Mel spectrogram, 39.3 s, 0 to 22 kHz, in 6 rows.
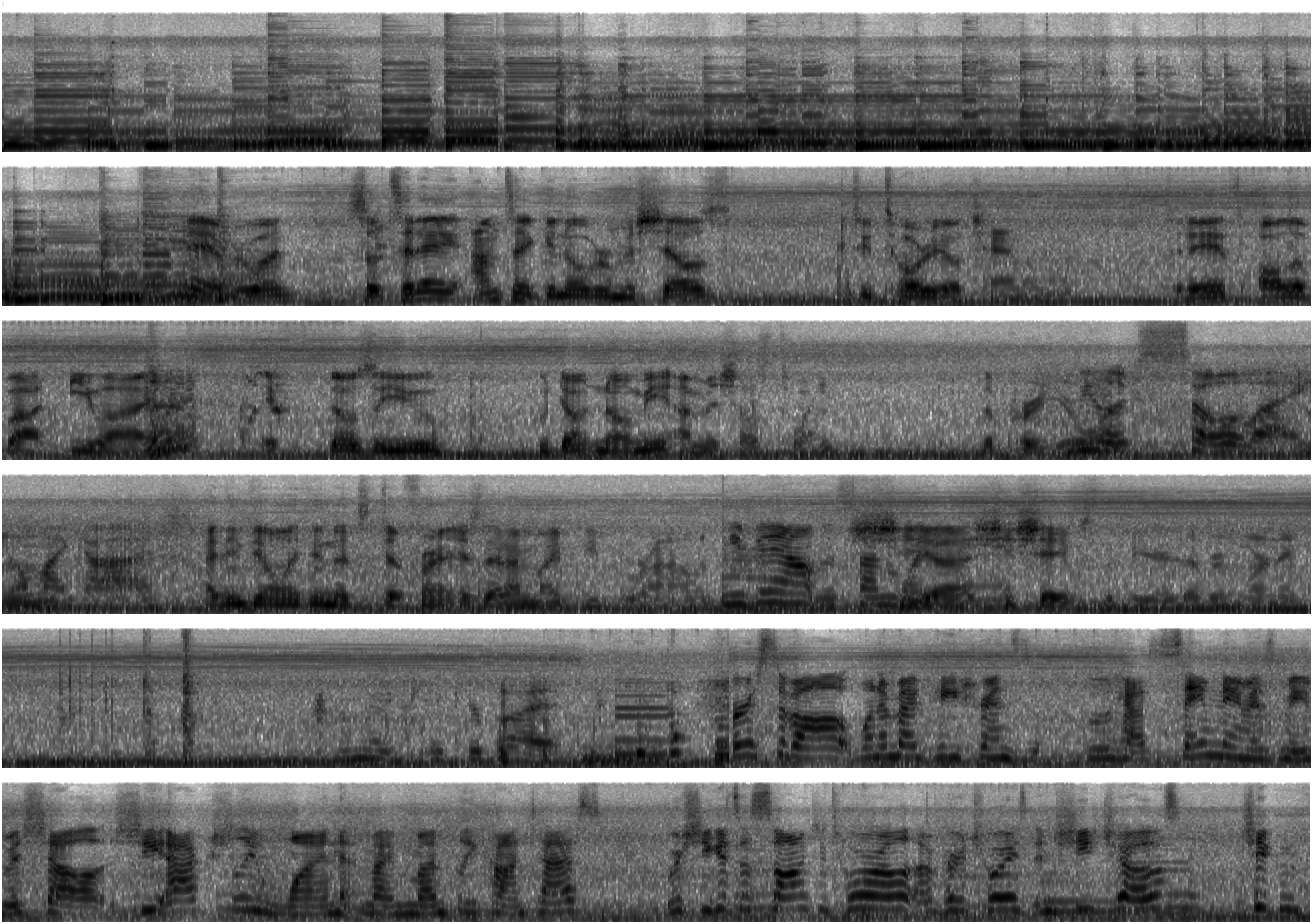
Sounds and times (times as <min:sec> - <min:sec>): Strum: 0:00.0 - 0:34.4.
